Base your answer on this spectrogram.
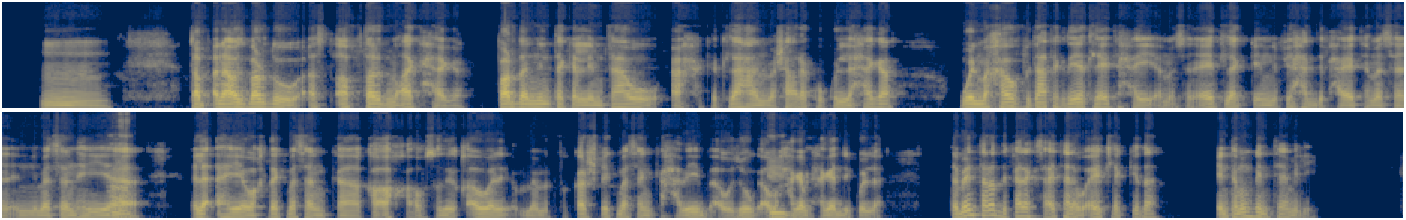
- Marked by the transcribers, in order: none
- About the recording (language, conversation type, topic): Arabic, advice, إزاي أقدر أتغلب على ترددي إني أشارك مشاعري بجد مع شريكي العاطفي؟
